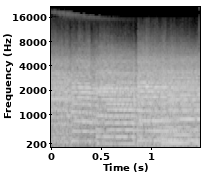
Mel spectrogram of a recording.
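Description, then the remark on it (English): An electric guitar with a bit of drive and no pedals, run through tape echo from a manually manipulated two-track tape machine, its sustained notes wobbling and bending in pitch as the repeats smear together, loud and continuous with no voices. “Well, a bit of drive, but then the tape echo, which pitches and warps right.”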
